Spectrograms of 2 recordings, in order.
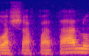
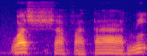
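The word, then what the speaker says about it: والشفتان: Maka alisanu juga harus ee dibacanya bukan alisanu eh wasyafatanu bukan. Tapi wasyafatani ya dibacanya bukan wasyafatanu tapi wasyafatani.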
